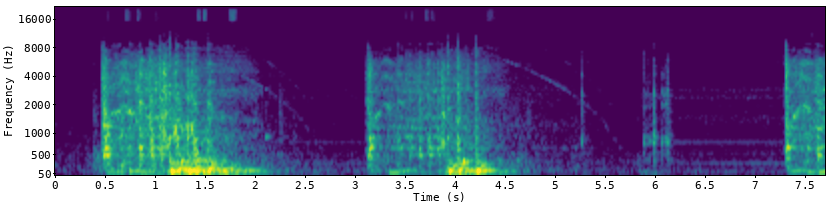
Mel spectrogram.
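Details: Engine with an LM7 under a crank-no-start condition: steady starter churn at about three beats a second in repeated two-second tries, never catching or firing; cranks but won't start.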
